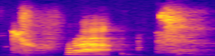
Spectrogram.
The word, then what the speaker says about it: trapped: of the and and it's also aspirated both the T and the P are aspirated I'm want to I'm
